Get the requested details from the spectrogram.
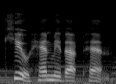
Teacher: >> Yes, "could [music] you." In fluid American English, the D and the Y merge together [music] into an entirely new sound.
